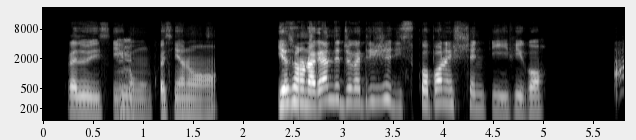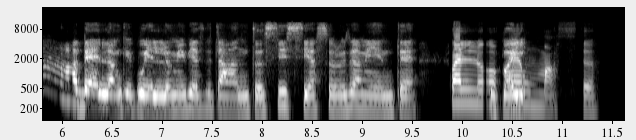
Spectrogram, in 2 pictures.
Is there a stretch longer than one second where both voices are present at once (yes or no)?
no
